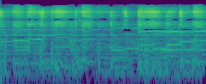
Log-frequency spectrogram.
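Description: Music with a regular beat and a melody playing through a Pioneer car stereo head unit and small coaxial car speakers.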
